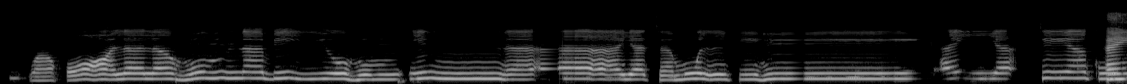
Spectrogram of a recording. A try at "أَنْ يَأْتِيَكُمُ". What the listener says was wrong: Itu pun dengung tu lebih sikit lagi.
